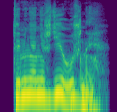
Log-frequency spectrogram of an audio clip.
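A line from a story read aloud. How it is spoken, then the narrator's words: Plain. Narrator (Russian): сказала Катя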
